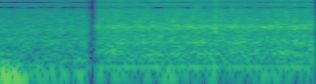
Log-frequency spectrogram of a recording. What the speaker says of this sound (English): It's a really pretty creek, it's flowing nicely.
